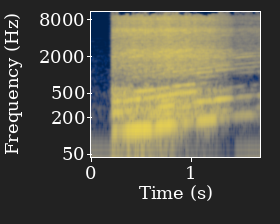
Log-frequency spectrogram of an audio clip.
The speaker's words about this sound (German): Jetzt, während der Motor seines Porsche aufrührte, wusste er plötzlich, was ihn in den letzten Tagen so schrecklich quälte.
